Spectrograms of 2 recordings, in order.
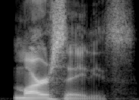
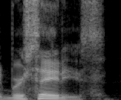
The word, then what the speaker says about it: Marcedes: UCLA pronunciation guide from 1912 when he was a freshman. Marcaydes. Mercedes. Exactly. Mercedes.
